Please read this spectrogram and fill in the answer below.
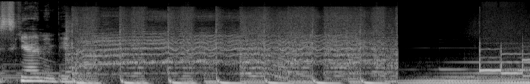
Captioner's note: man screaming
